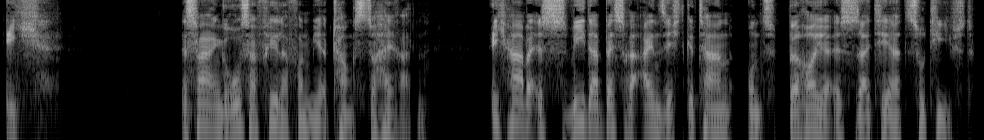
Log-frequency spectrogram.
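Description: A man's voice: medium pitch, expressive, a little slow, pushed and bright, no echo, clean studio sound, pitched above the performer's own voice, full character voice. A man reading the part of a weary, guarded middle-aged werewolf teacher in an audiobook, his speech tense and clipped. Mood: anguished.

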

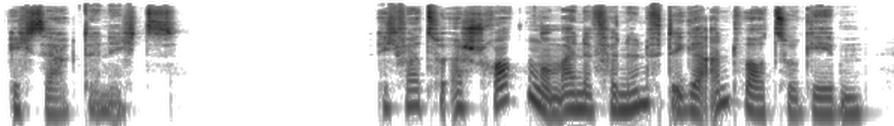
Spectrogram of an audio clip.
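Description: A woman narrating a first-person audiobook in a calm, measured way. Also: sits low, gravelly, husky, no echo, clean studio sound.

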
